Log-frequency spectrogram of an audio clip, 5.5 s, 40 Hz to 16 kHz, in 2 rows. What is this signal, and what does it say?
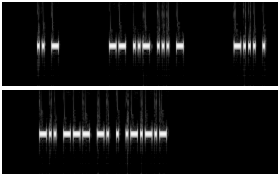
Morse code, heard as a keyed tone, about 51 wpm, 700 Hz. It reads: IT MUST BE DONE.
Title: 3x Word-Spacing - Sentences from Top 500 Words - 50wpm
